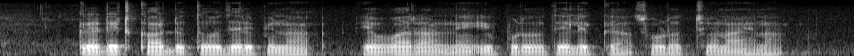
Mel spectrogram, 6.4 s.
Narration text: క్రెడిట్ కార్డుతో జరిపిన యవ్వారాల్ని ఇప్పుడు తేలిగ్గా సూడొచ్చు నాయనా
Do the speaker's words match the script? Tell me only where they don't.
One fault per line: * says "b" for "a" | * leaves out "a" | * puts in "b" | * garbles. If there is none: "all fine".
all fine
